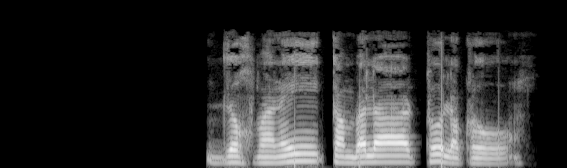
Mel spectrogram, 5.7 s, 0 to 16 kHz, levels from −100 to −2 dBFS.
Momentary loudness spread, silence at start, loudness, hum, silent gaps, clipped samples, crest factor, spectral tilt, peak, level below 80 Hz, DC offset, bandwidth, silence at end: 15 LU; 2.05 s; -16 LUFS; none; 4.21-4.25 s; under 0.1%; 16 dB; -7 dB/octave; -2 dBFS; -50 dBFS; under 0.1%; 7.8 kHz; 0.5 s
